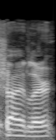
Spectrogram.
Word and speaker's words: Scheidler: No, but for Michael, it's Scheidler. There's a pronunciation key here.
